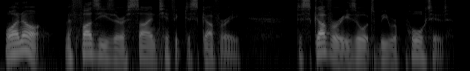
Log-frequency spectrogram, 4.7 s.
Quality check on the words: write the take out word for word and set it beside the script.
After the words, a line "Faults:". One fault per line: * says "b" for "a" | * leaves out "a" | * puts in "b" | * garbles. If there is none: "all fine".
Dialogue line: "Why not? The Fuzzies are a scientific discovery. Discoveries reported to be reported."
"Why not? The Fuzzies are a scientific discovery. Discoveries ought to be reported."
Faults:
* says "ought" for "reported"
